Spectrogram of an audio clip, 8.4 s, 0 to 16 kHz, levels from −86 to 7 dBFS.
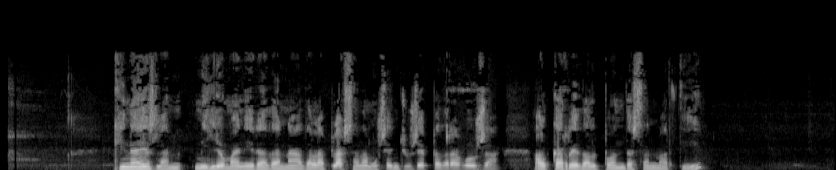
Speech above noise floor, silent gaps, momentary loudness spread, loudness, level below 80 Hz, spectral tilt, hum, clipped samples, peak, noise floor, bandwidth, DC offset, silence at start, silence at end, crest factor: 48 dB; none; 11 LU; -21 LUFS; -66 dBFS; -5.5 dB/octave; none; under 0.1%; 0 dBFS; -69 dBFS; 11.5 kHz; under 0.1%; 1.15 s; 1.35 s; 22 dB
